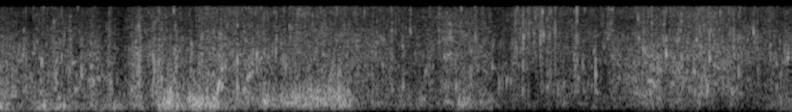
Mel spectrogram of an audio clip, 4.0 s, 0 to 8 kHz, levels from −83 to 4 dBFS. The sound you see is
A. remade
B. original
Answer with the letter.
B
